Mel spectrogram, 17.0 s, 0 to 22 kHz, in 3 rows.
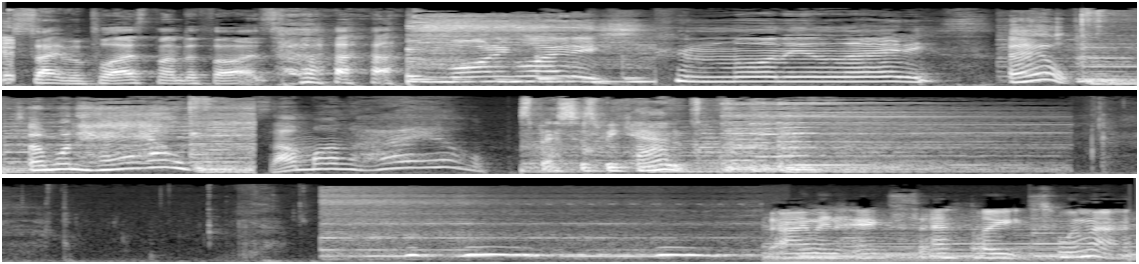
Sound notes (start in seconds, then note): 11.0 licks lips; 13.2 owl sound effect; 16.8 whispers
